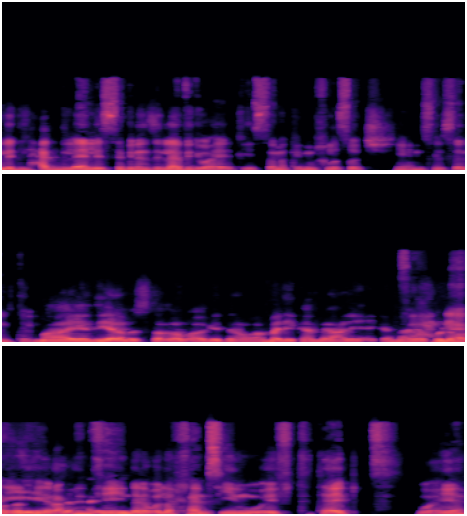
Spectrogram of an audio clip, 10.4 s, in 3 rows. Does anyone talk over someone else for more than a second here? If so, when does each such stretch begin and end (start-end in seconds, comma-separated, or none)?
6.5-8.1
